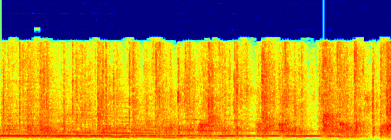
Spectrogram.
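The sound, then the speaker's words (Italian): Applause from a studio audience: a dense, steady wash of clapping that holds at an even, loud level for about two seconds, with a thin sustained tone running through it. “questa è Radio Dinamo, siete stati ganzi, bravi, fatemi un applauso, un applauso.”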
